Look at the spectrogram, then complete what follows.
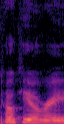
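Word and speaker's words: Toko-Ri: times, The Bridges of Tokyo Ri, am I pronouncing that? Tokyo Ri, yeah.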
